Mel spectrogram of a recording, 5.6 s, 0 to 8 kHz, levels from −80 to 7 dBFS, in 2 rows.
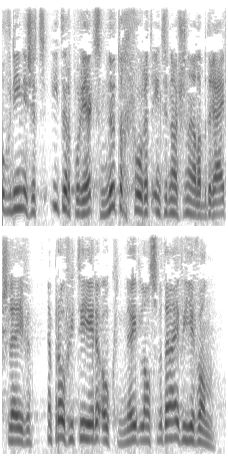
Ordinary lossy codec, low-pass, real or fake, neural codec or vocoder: none; 7.2 kHz; real; none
